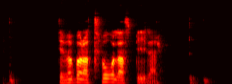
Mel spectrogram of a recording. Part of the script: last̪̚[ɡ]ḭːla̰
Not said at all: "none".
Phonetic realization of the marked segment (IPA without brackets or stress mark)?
b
